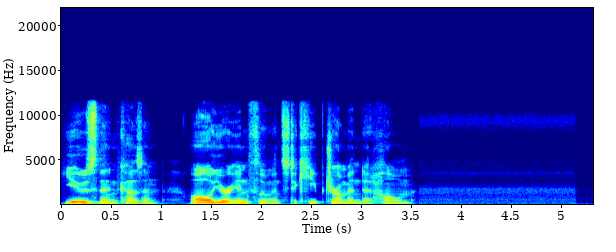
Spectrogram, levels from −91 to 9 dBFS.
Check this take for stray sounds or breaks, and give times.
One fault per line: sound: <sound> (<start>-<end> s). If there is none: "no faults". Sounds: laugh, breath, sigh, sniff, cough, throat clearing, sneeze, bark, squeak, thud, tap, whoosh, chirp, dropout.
no faults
